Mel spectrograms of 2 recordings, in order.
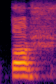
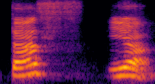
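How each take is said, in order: First: The 's' is doubled with no separate 'ya' sound. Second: A short 's' is followed by a clear 'ya' sound. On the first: The speaker calls it wrong. "আমরা কিন্তু এটা বাংলার মতো তস্য বলবো না" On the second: The speaker calls it right. "অন্তস্থ ইয় দন্ত স এর সাথে, আর দন্ত সটাও অর্ধেক"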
